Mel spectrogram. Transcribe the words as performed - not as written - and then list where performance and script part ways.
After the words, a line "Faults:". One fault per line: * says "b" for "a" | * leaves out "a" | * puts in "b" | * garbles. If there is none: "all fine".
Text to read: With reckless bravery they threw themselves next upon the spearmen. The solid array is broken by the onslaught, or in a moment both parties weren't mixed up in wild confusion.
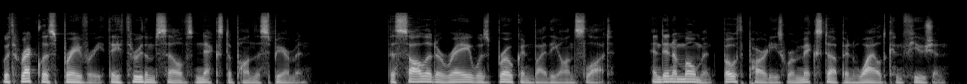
With reckless bravery they threw themselves next upon the spearmen. The solid array was broken by the onslaught, and in a moment both parties were mixed up in wild confusion.
Faults:
* says "was" for "is"
* says "and" for "or"
* says "were" for "weren't"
